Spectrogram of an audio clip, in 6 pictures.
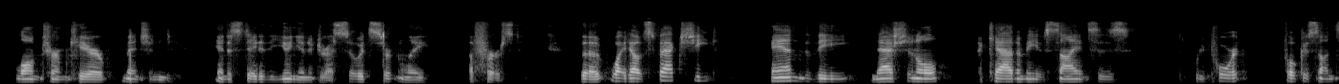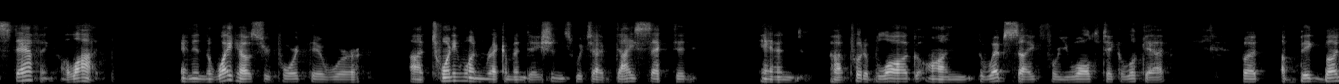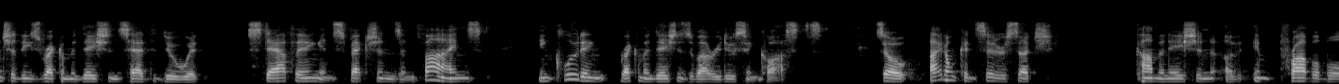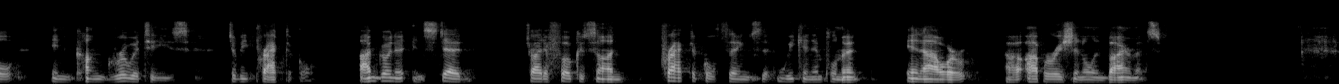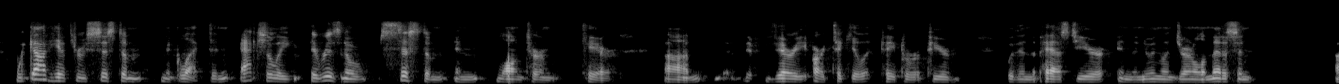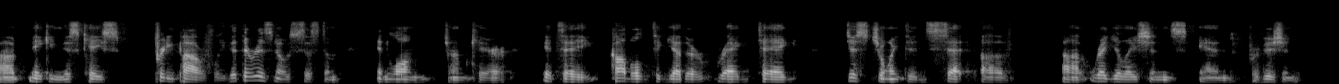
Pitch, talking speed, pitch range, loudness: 135 Hz, 130 wpm, 125-175 Hz, -29 LUFS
